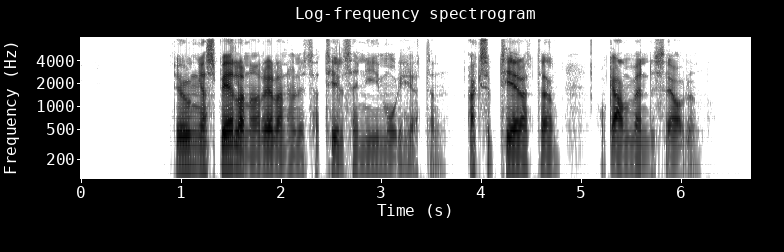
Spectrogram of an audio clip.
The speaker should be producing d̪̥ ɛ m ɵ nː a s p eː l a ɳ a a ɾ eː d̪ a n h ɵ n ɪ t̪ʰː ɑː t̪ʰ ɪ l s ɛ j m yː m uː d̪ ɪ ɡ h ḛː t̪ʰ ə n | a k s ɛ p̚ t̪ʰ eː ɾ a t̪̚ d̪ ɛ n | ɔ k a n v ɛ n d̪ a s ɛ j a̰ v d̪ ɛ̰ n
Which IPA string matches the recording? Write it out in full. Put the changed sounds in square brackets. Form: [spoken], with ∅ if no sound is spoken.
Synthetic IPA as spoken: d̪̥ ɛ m ɵ [ŋː] a s p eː l a ɳ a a ɾ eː d̪ a n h ɵ [nː] ɪ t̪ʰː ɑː t̪ʰ ɪ l s ɛ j [n] yː m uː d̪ ɪ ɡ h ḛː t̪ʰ ə n | a k s ɛ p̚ t̪ʰ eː ɾ a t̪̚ d̪ ɛ n | ɔ k a n v ɛ n d̪ [ə] s ɛ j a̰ v d̪ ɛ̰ n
